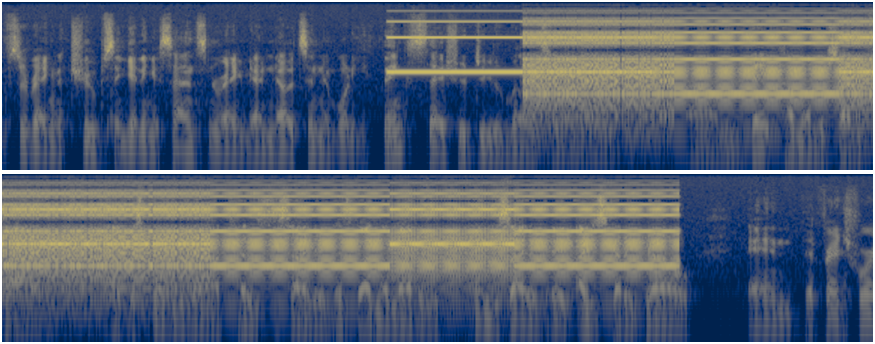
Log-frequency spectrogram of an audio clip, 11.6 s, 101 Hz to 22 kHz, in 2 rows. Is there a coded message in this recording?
Yes: cassette data (Kansas City type), 1200 baud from 2.6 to 10.3 s, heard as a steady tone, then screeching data, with speech in English.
